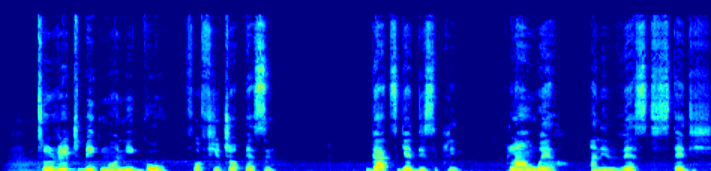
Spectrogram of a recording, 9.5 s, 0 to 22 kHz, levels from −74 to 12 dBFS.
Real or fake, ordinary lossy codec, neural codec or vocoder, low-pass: real; none; none; none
